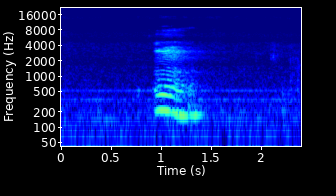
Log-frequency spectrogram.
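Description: A young woman exclaims briefly.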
